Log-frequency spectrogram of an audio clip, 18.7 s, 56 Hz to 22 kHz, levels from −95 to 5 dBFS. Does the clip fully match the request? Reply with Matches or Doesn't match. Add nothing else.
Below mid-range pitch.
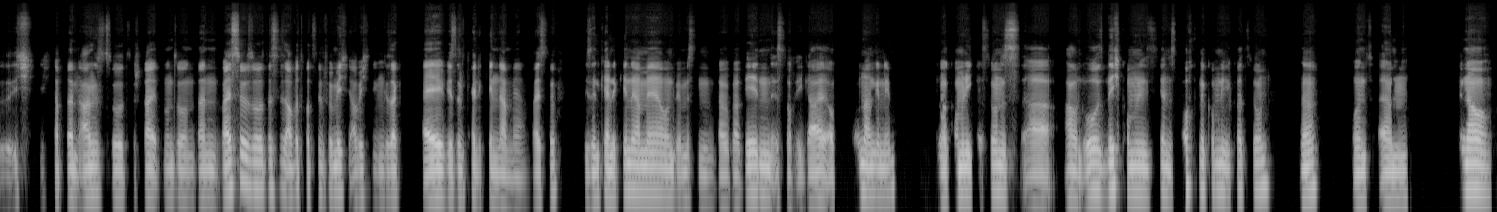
Matches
